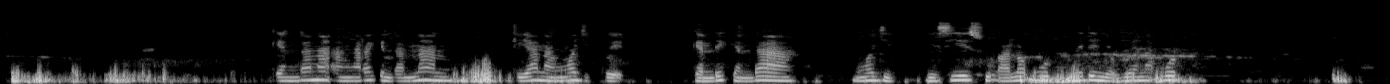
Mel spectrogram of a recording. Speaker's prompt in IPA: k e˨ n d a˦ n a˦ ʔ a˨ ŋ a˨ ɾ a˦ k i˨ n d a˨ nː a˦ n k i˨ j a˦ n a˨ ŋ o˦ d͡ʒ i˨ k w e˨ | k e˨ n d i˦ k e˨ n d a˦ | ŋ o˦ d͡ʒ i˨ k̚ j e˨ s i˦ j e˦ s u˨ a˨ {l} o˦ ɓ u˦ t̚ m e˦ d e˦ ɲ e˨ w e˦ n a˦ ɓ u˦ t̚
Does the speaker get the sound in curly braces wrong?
no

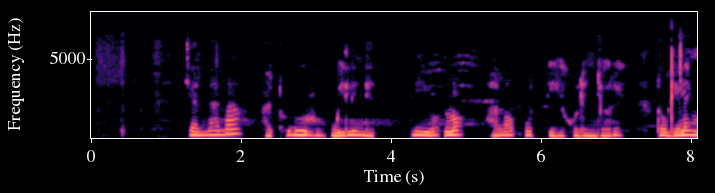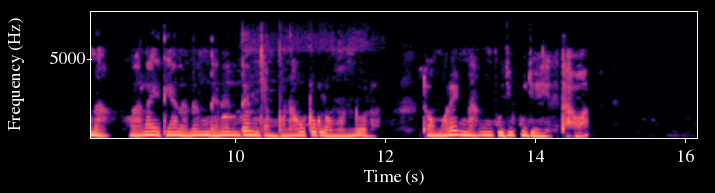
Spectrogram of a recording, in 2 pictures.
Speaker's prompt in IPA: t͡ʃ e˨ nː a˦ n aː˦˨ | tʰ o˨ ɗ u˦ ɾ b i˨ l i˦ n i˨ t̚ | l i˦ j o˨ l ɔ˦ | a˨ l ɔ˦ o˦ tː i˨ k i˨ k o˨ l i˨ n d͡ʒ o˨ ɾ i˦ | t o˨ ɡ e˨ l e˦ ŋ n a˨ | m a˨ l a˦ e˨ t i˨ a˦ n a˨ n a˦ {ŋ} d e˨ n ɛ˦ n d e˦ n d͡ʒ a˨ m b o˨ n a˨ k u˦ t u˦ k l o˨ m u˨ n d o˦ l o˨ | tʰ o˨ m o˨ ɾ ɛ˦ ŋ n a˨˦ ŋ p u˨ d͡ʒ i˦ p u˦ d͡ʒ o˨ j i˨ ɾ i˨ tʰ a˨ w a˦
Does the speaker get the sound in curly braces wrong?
no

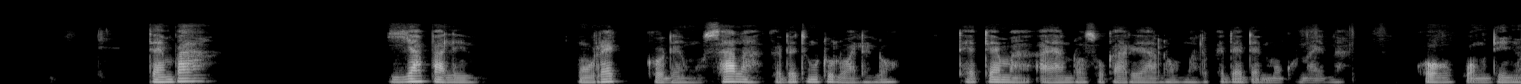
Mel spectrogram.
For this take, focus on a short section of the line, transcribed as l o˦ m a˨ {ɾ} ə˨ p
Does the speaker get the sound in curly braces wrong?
yes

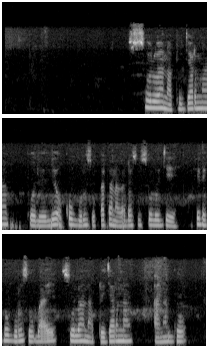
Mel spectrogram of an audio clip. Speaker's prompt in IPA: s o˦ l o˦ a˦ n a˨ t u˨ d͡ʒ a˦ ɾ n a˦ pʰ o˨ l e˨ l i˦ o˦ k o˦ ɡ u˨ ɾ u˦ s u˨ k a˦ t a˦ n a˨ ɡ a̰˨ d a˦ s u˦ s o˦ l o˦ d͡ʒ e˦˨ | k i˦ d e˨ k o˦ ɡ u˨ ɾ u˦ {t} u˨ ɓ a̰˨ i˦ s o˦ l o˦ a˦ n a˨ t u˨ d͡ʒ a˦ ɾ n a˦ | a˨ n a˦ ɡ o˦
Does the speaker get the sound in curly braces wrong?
yes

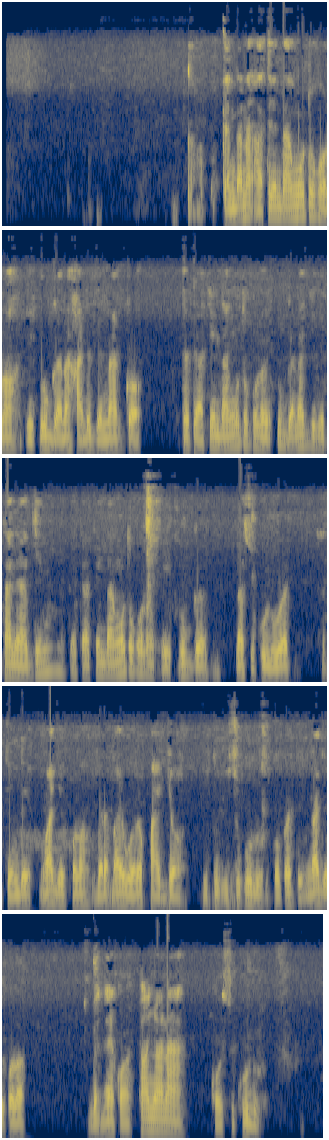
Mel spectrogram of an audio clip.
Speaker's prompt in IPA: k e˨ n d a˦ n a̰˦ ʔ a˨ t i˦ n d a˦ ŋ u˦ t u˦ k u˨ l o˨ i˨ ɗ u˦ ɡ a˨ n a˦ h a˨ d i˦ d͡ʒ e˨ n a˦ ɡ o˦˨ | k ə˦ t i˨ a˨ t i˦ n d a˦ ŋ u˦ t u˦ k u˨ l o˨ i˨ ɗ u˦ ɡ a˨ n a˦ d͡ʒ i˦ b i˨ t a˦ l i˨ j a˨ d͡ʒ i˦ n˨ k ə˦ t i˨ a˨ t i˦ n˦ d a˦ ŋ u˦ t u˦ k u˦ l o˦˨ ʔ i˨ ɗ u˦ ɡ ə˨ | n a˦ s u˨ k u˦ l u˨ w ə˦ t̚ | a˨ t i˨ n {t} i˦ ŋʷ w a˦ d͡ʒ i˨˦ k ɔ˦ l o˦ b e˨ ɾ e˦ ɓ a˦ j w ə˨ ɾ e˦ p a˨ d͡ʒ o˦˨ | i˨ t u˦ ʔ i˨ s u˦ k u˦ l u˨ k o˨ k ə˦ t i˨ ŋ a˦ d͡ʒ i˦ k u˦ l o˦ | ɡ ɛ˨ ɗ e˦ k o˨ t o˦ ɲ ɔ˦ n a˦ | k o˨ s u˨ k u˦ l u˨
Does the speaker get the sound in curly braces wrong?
yes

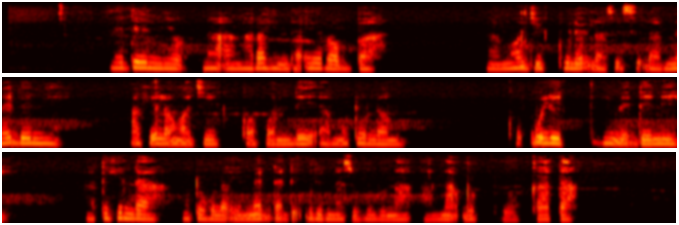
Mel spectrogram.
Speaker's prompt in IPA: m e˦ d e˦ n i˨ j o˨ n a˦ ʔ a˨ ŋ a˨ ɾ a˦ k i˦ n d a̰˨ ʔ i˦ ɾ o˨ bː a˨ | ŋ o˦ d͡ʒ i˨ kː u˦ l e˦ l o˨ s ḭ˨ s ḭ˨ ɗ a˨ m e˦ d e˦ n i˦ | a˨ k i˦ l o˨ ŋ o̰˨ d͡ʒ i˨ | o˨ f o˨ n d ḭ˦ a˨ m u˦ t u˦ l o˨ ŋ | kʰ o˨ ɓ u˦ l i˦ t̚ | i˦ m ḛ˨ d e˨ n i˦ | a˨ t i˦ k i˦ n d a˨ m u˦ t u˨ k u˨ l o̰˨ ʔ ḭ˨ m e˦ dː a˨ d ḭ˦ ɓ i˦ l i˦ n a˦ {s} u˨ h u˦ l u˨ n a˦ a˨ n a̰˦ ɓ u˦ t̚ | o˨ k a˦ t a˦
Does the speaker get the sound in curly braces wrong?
no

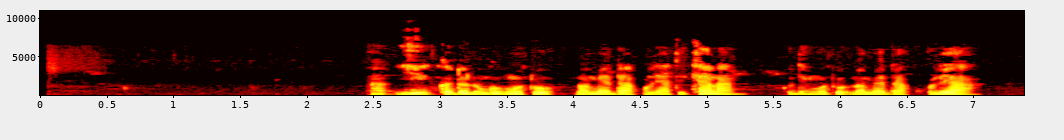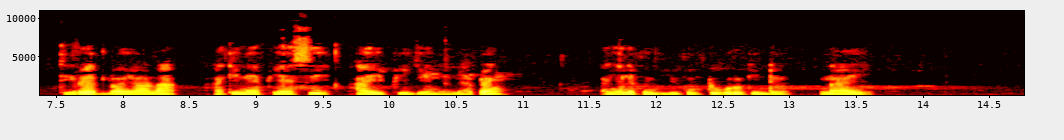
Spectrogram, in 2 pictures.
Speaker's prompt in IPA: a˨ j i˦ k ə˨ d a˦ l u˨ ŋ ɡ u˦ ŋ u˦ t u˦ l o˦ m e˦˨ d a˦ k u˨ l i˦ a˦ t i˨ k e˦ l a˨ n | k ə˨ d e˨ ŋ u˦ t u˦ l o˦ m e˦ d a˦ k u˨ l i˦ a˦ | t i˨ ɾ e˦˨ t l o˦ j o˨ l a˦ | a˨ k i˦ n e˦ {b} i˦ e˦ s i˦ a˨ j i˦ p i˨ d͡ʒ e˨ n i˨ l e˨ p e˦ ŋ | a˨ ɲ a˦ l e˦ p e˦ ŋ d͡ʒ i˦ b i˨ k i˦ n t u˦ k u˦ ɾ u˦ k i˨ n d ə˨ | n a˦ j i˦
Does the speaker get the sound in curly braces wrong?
yes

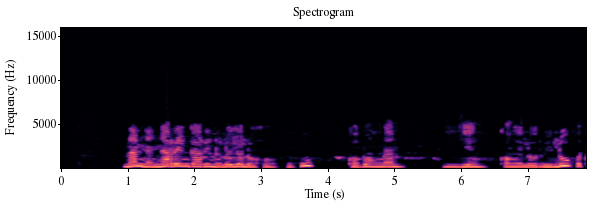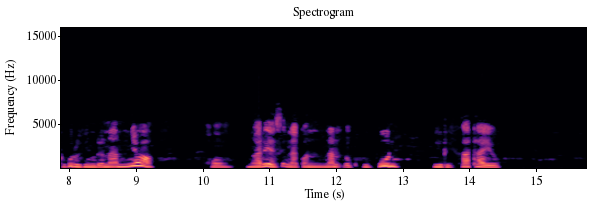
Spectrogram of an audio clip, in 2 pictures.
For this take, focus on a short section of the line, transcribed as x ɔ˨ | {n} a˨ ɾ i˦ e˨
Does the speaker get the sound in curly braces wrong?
yes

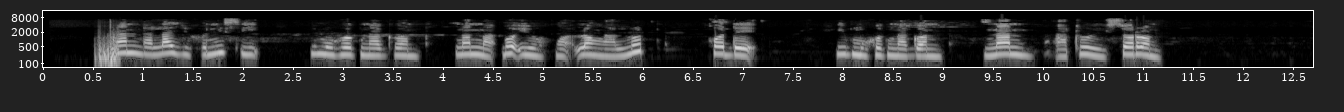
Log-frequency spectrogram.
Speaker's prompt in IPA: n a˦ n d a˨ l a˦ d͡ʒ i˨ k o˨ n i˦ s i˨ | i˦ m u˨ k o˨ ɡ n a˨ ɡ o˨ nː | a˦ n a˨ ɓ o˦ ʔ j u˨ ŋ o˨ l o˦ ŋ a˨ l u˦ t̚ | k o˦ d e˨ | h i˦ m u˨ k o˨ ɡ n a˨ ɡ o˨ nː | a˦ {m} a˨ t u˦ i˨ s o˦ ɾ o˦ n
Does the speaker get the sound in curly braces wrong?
yes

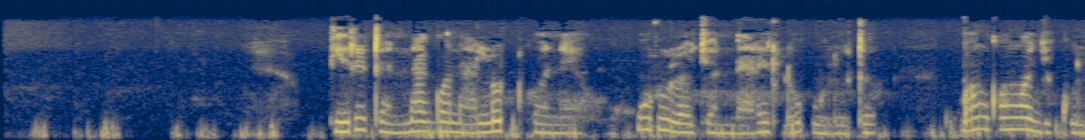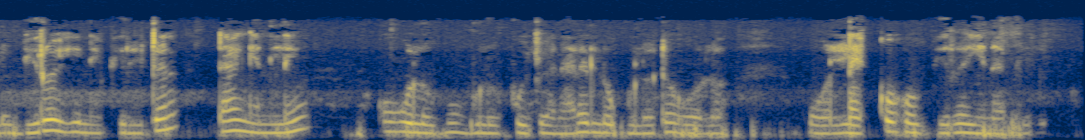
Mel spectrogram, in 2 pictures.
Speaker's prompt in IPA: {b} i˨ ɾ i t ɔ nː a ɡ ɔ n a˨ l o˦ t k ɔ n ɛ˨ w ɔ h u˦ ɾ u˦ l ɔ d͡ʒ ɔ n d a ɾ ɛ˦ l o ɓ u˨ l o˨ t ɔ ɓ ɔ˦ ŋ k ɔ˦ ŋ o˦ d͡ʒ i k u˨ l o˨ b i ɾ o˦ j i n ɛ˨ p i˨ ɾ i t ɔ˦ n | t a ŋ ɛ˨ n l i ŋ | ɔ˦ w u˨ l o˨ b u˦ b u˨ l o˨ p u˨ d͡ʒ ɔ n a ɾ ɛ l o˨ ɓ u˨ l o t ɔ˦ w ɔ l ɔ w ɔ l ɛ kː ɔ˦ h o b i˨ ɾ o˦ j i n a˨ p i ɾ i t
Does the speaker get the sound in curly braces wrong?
yes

